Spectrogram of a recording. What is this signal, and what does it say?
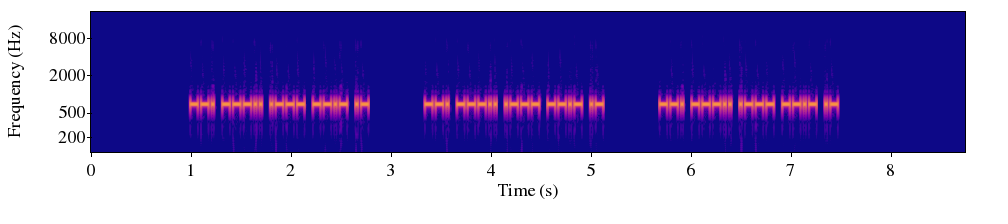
Morse code, heard as a keyed tone, about 42 wpm, 700 Hz. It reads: G8JQA G8JQA G8JQA
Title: DXCC-100 Call Signs - 5 Characters - Repeated 3x - 45wpm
